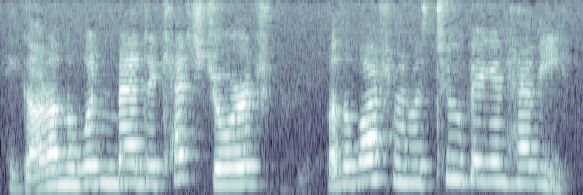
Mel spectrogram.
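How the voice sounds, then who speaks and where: A woman reading a children's picture book aloud as a storyteller, with an expressive, dramatic delivery. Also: high-pitched, moderate pace, rough recording.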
